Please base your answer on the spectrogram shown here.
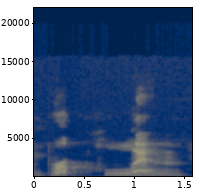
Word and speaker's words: Brooklyn: And then from the K sound that is in the back of your throat. You move to the L immediately. Brooklyn. You don't release the K. It's not Brooklyn. Brooklyn. You release it into the L.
